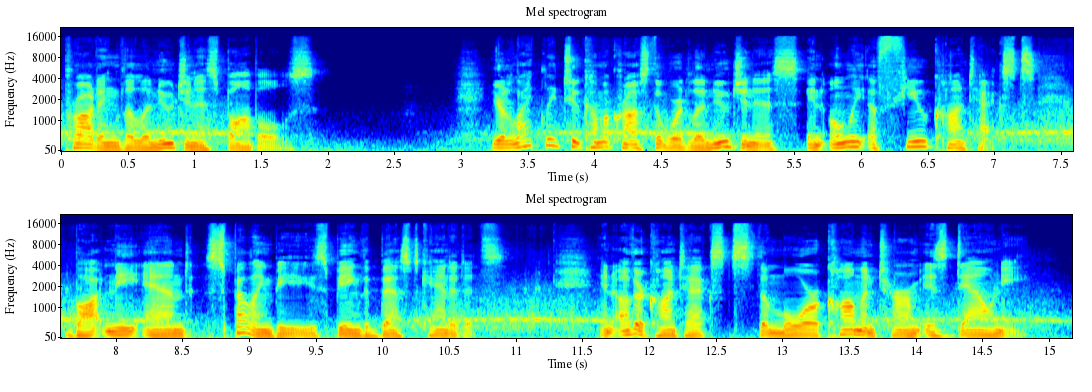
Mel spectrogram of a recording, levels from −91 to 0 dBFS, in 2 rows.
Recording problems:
wind noise on the microphone; occasional gusts; 10 dB below the speech

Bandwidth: 16 kHz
